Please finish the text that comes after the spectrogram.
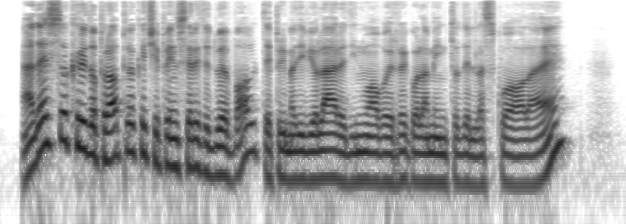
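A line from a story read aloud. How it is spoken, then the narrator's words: Mocking tone. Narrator (Italian): fece in tono di scherno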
